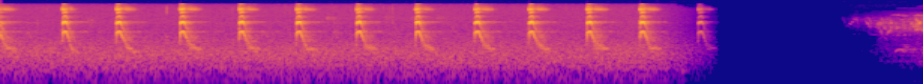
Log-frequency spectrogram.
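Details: Alarm calling Douglas squirrel on Carpenter Mountain in Oregon's H.J. Andrews Experimental Forest, USA: eleven sharp, falling squeaks at a steady pace of under a second apart, then abrupt silence.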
